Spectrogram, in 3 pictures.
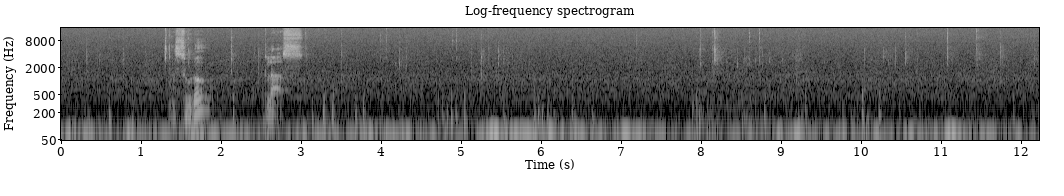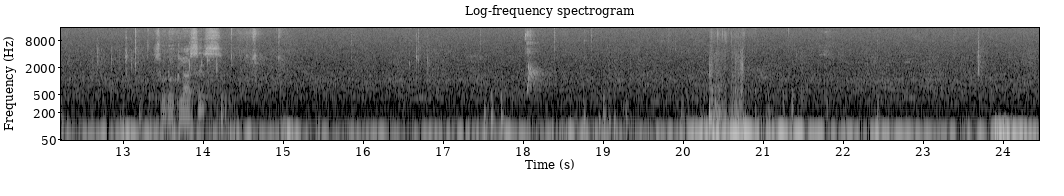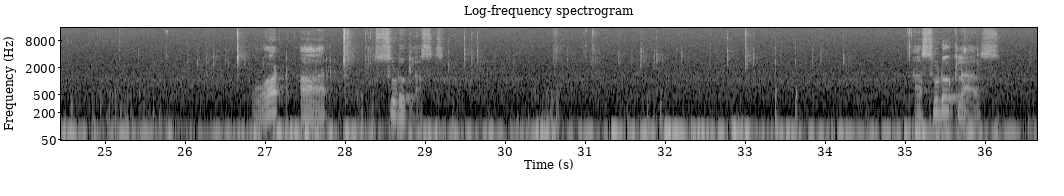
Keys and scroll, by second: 4.4 ctrl+s, 5.7 ctrl+Home, 13.3 ctrl+shift+Left, 14.1 ctrl+c, 16.7 ctrl+v, 23.6 ctrl+v, 29.0 ctrl+Left.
